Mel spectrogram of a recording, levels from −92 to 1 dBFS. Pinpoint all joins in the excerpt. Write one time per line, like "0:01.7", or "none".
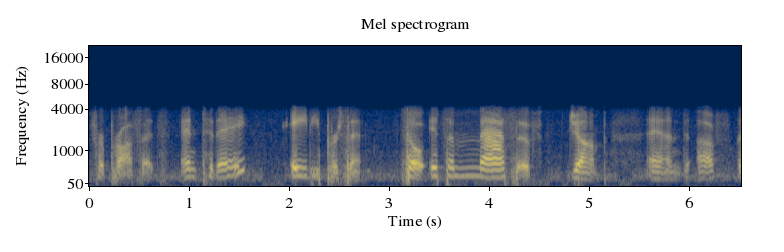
none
